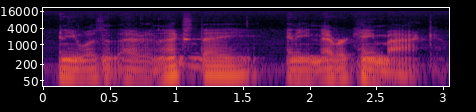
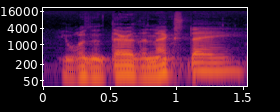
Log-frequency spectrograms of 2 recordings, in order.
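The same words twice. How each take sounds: First: Hushed retelling of the loss; sinking softer. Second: Said in the usual way. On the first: A narrator's reading. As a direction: repeat it much softer, letting it sink. Dad leaving retold twice.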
